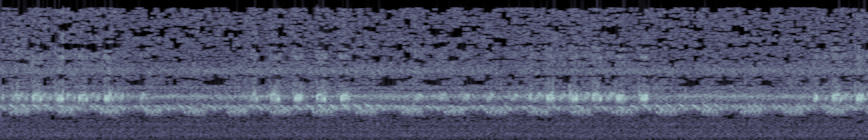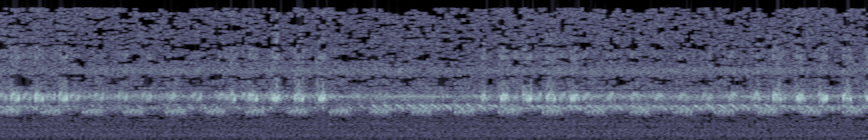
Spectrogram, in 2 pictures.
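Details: High, bright pulsed chirps from insects come in short clusters of four or five roughly every one and a half seconds, layered above a continuous ringing background chorus.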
